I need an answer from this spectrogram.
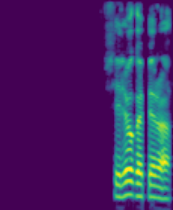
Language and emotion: Russian, neutral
